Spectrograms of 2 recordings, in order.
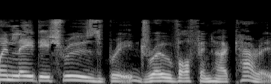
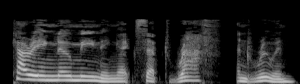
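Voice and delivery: ordinary delivery, nothing marked

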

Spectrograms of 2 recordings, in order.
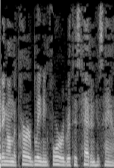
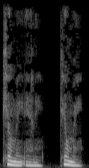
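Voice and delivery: low, soft plea fading to a whisper; very calm, very soft; 3 semitones lower, 6 dB quieter than usual. A narrator's reading. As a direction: beg calmly, with no force. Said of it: "His voice was very calm, very soft".

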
